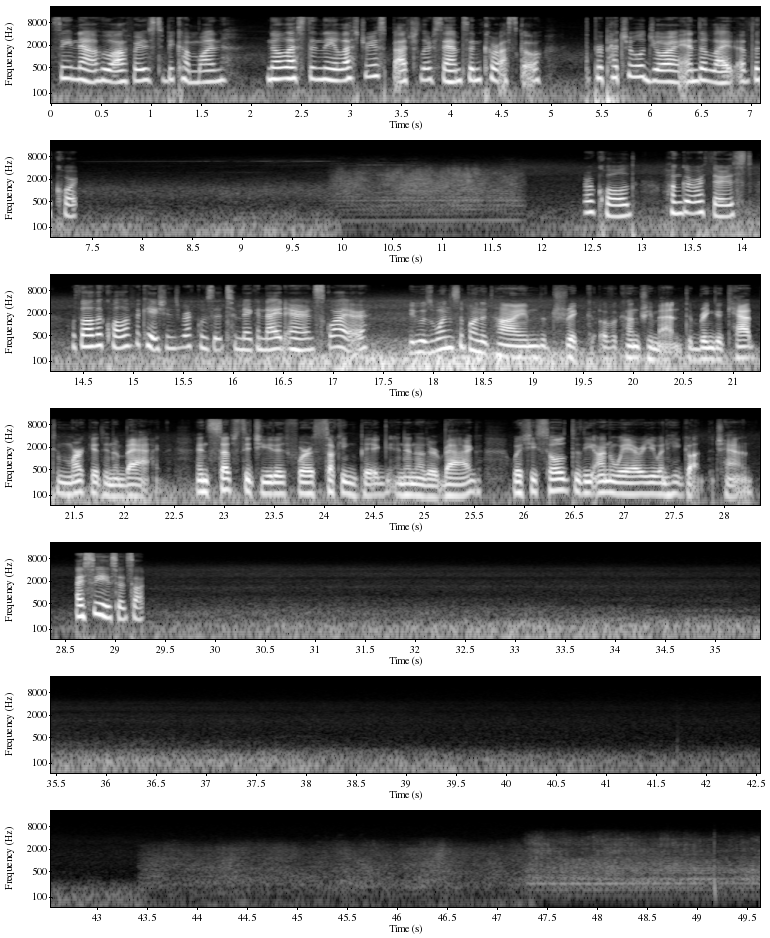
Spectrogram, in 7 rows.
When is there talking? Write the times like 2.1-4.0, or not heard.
0.1-7.3, 12.4-29.3.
